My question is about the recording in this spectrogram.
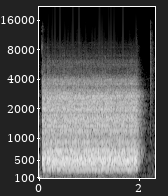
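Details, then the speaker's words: Raspberry Pi powered from a wall-wart switching supply beside a radio. Loud steady hiss and crackle swamps the radio, then cuts to near silence; RFI from the Pi setup that disappears when it runs on a 5 V 2 A battery pack instead. "radio goes crazy so the pi is generating rfi right something in the pi setup is generating rfi"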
